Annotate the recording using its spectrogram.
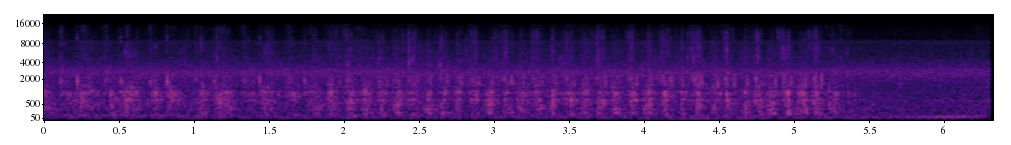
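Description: A woman gulps liquid from a jug.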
